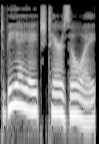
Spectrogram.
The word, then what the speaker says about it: waterzooi: Waterzooi, pronounced V-A-H ter zooi, is a Belgian dish that was first cooked centuries ago in that country's Flemish region, also called Flanders.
